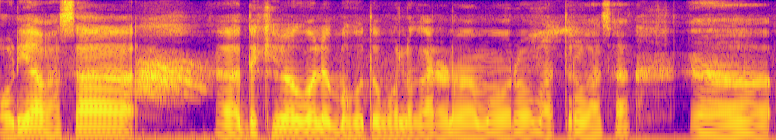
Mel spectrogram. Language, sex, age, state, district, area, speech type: Odia, male, 45-60, Odisha, Koraput, urban, spontaneous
